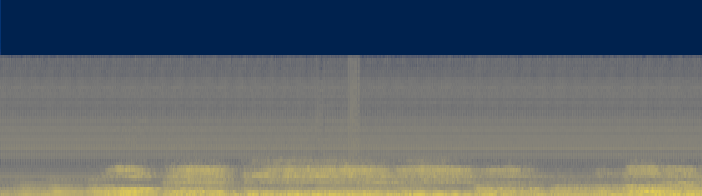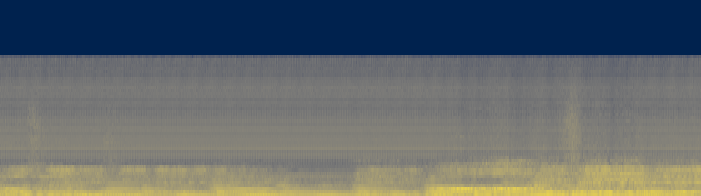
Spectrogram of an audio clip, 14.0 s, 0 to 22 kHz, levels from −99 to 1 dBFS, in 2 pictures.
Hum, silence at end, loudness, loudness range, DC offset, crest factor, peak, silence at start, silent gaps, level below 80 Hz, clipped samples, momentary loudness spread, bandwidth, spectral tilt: none; 0 s; -17 LUFS; 5 LU; under 0.1%; 16 dB; 0 dBFS; 0 s; none; -50 dBFS; under 0.1%; 10 LU; 16 kHz; -4 dB/octave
